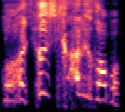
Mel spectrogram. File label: Male Sprite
